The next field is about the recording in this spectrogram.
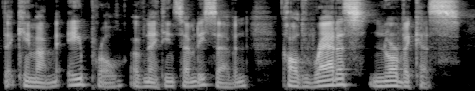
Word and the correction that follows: Rattus Norvegicus: Hey gang, I just wanted to drop a quick note here to let you know that I butchered the name of this album when I first recorded this podcast. The correct pronunciation is Radius Norvegicus.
